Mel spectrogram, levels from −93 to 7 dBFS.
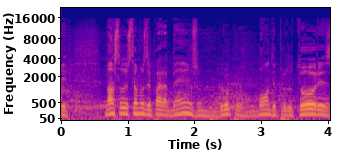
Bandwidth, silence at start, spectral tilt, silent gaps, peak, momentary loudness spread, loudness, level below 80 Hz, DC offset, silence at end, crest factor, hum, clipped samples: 16 kHz; 0 s; -7 dB/octave; none; -10 dBFS; 11 LU; -28 LUFS; -48 dBFS; under 0.1%; 0 s; 16 dB; none; under 0.1%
